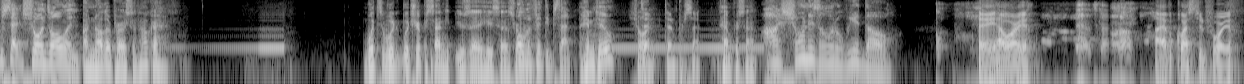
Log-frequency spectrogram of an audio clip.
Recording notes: A special Phone call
